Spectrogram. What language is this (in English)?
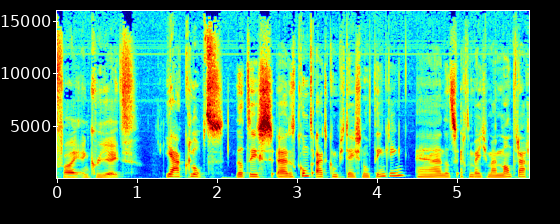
Dutch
